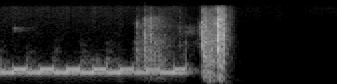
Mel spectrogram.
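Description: A phone rings during a meeting, a steady electronic tone with a warbling pulse that ends in a short burst of noise, then silence.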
